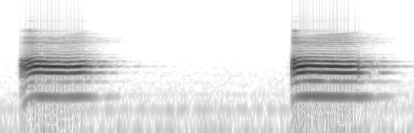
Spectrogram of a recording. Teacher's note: It's very round and the pitch is also quite high. Actually, some people say that it sounds similar to a sound.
